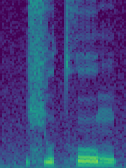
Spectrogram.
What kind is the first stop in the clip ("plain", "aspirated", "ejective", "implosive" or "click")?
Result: aspirated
